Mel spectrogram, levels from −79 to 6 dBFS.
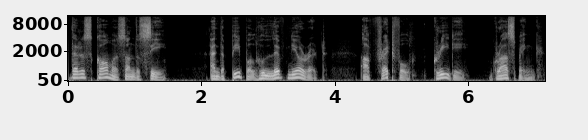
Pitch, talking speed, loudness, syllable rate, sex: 105 Hz, 140 wpm, -20 LUFS, 4.7 syllables/s, male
